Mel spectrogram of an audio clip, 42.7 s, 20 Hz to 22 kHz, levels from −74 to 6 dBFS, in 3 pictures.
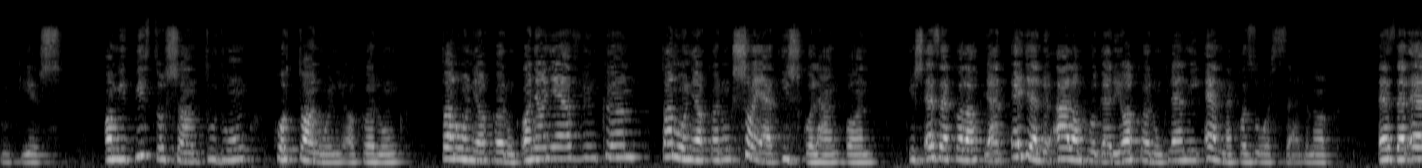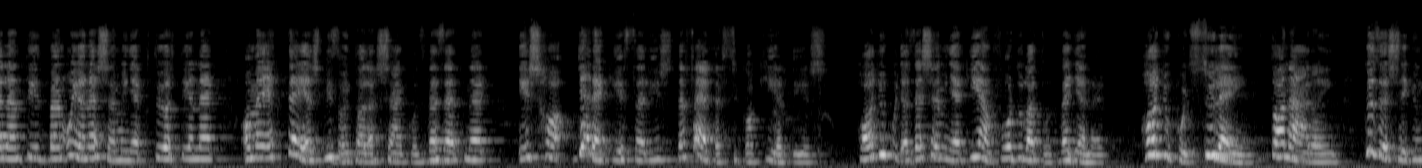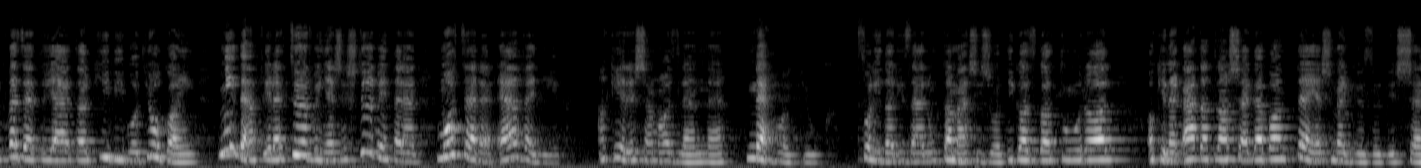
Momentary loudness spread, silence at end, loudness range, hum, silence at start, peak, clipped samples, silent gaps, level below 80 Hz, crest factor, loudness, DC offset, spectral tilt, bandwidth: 12 LU; 0 s; 5 LU; none; 0 s; -4 dBFS; under 0.1%; none; -58 dBFS; 22 dB; -25 LUFS; under 0.1%; -5 dB/octave; 13 kHz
